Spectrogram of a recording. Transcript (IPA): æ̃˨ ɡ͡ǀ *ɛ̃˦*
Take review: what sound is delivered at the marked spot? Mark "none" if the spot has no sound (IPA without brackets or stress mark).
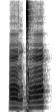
æ̃˦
